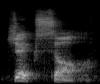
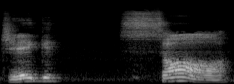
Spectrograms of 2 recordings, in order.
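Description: First: The first syllable ends in a 'ks' sound. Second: The first syllable ends in a 'g' sound. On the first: "Like J-I-X" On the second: "You can't say the G and then follow it up by with an S"

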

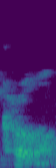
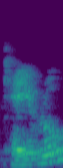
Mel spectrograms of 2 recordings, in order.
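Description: First: The K blends into one syllable, like cruel. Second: The K is said as a separate letter. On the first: "or is it supposed to be Cruel?" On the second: "Is it K-Rool"

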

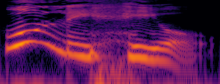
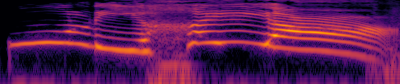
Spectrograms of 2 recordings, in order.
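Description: First: It is said at a quick pace. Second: It is said at a slow pace.

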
